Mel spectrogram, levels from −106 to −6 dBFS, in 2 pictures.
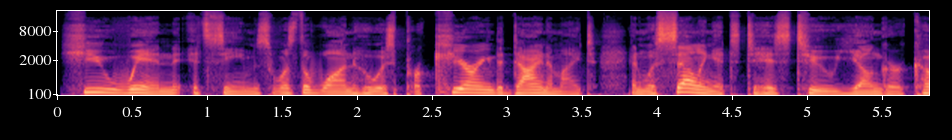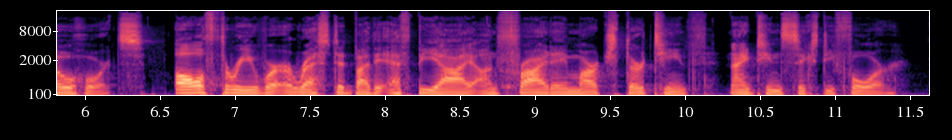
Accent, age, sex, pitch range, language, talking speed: American, 30-49, male, 115-145 Hz, English, 170 wpm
